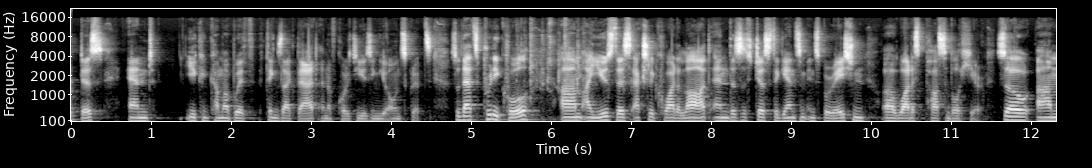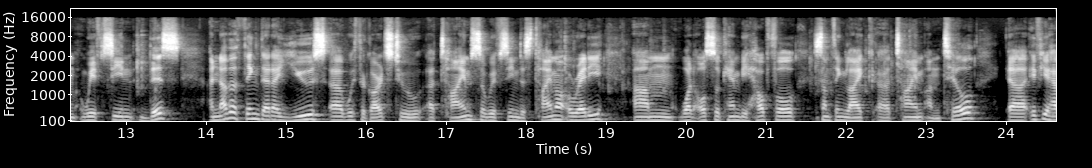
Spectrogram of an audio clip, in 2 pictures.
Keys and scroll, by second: 5.3-6.4 typing, 6.7 ctrl+q, 13.0 ctrl+l, 17.9-18.8 typing, 21.1-23.0 typing.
